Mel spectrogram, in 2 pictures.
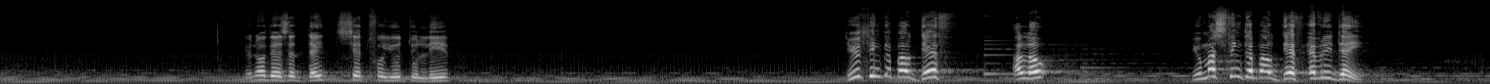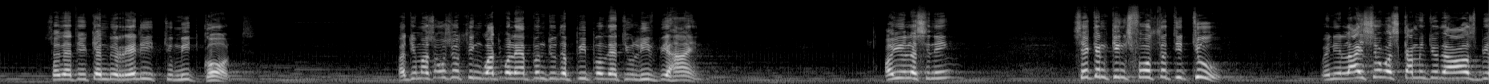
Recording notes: Preached at Zion Sanctuary, Cape Town on the 13 August 2023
